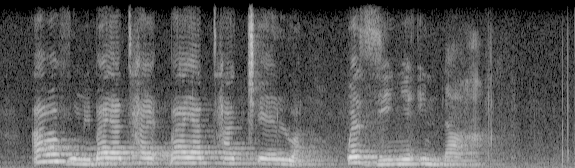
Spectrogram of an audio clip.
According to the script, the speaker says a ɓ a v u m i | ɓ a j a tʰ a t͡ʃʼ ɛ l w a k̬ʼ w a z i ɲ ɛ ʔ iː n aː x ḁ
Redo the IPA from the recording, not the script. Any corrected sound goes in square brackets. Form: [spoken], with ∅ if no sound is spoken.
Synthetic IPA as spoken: a ɓ a v u m i | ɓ a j a tʰ a t͡ʃʼ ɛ l w a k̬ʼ w [e] z i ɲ ɛ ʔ iː n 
